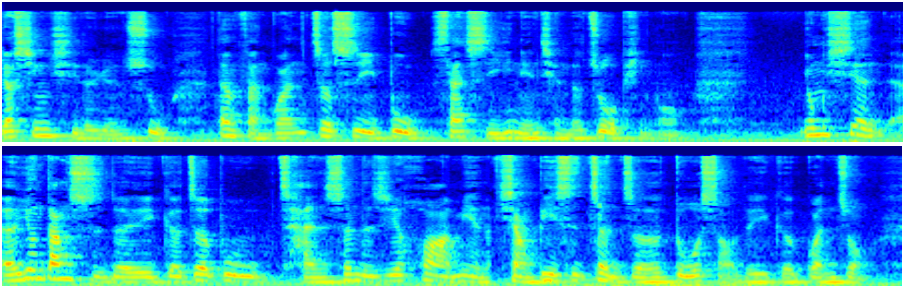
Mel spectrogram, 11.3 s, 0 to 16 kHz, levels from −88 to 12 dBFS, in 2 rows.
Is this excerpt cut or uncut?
cut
